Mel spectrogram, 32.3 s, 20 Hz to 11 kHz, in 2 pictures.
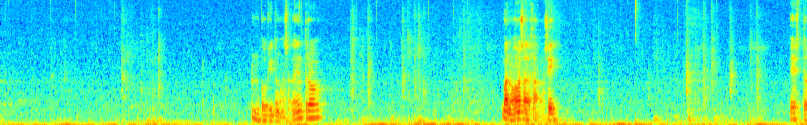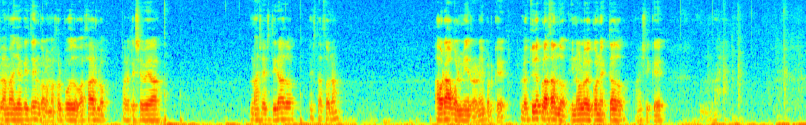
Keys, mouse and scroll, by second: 0.7 right click, 1.1 right click, 1.5 shift+right click, 2.9 g, 5.9 click, 6.1-12.4 middle drag, 7.2 Tab, 8.2 a, 12.4 right click, 12.8-19.5 middle drag, 14.0 Tab, 15.0 Tab, 18.8 f, 19.5 click, 20.9 middle click, 21.3-22.7 drag, 22.7-24.8 middle drag, 24.8 click, 25.3-32.2 middle drag, 30.8 Tab, 31.7 Tab.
